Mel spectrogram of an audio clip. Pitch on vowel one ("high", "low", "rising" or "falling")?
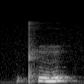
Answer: low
